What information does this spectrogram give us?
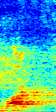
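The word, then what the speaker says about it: L'Arche: The last 10 years of Henry's life was spent at a LARC community. It's spelled with the French spelling, A-R-C-H-E.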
